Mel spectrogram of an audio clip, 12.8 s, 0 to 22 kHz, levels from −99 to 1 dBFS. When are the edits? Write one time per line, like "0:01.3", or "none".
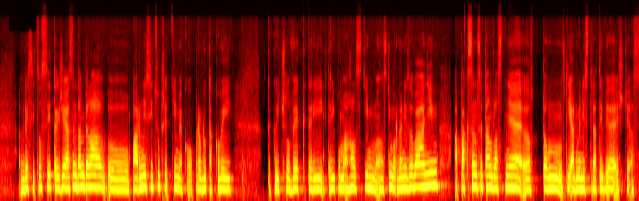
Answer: none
